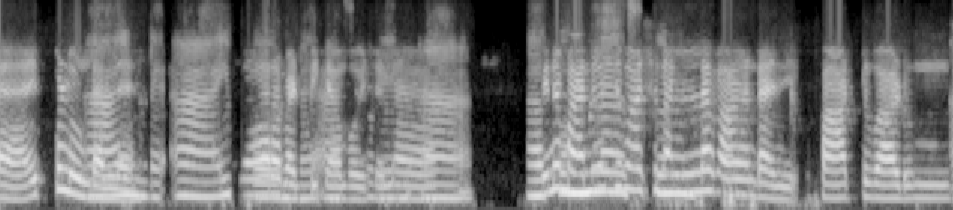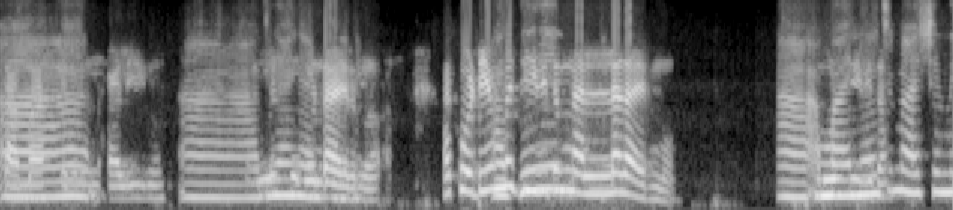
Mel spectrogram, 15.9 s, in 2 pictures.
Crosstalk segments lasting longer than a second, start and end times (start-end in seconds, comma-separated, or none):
8.0-9.2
